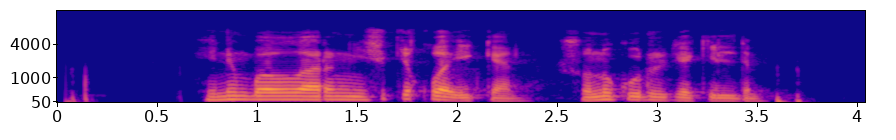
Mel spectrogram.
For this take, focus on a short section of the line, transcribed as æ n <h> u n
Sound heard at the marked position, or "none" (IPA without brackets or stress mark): ʃ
